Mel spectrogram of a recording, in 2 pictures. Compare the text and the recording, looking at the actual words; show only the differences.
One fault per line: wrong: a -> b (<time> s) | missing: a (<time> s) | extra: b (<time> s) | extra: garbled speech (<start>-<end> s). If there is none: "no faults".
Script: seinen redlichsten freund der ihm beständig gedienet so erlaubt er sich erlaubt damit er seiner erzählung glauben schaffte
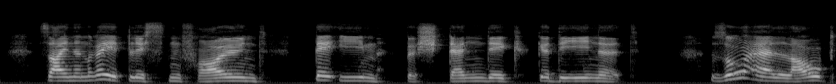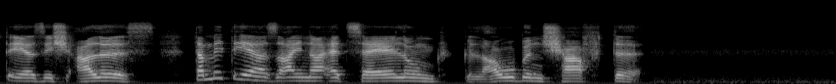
wrong: erlaubt -> alles (9.1 s)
